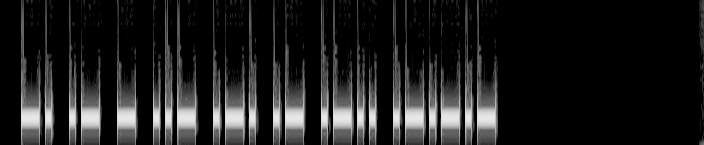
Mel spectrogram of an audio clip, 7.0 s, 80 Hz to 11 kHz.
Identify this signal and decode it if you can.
Morse code, heard as a keyed tone, about 19 wpm, 700 Hz. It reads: NATURAL.
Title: Sentences from Top 1000 Words - Review Part 4 - 20wpm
